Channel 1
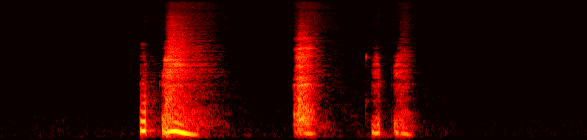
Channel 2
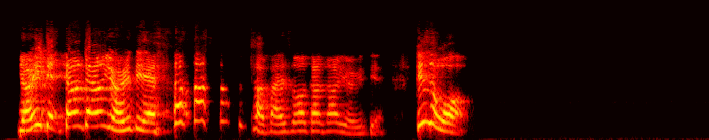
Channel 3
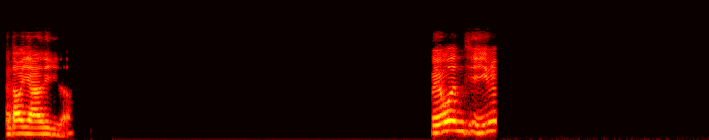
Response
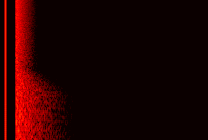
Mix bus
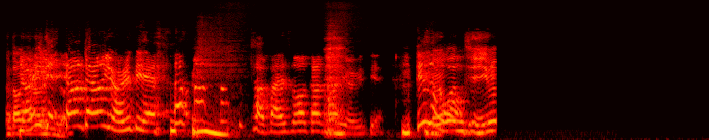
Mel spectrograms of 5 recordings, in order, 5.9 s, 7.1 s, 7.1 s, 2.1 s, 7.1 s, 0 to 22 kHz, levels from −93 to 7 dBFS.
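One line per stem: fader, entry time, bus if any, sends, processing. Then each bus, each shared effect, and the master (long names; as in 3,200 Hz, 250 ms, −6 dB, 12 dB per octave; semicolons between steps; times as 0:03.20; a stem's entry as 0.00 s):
−7.5 dB, 0.30 s, no send, low shelf with overshoot 320 Hz +9 dB, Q 1.5; downward compressor 2 to 1, threshold −19 dBFS, peak gain reduction 7.5 dB
−4.5 dB, 0.00 s, no send, no processing
−11.0 dB, 0.00 s, no send, automatic gain control gain up to 7.5 dB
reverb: not used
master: high-shelf EQ 5,900 Hz +5.5 dB; brickwall limiter −24 dBFS, peak gain reduction 12.5 dB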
